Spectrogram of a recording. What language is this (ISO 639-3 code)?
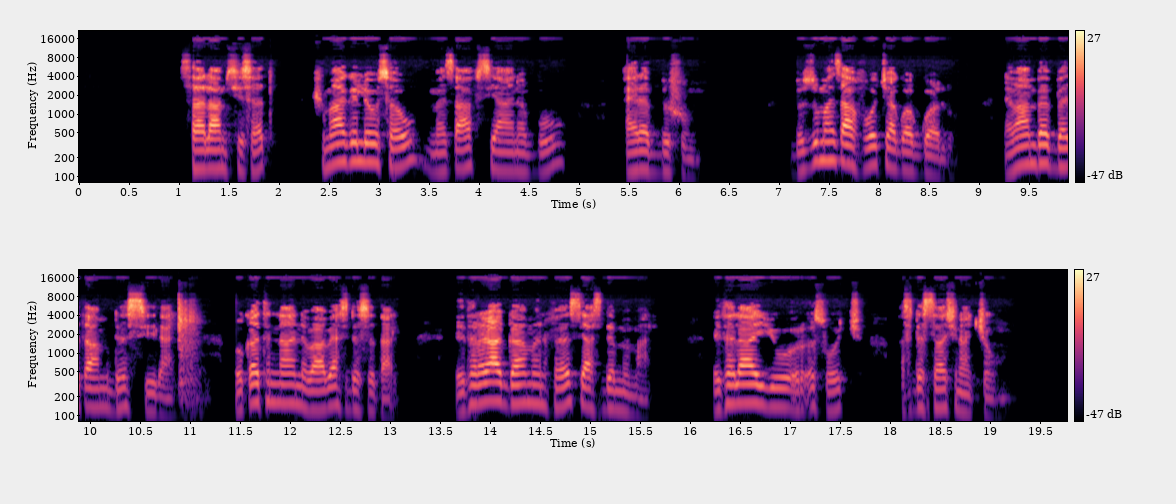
amh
